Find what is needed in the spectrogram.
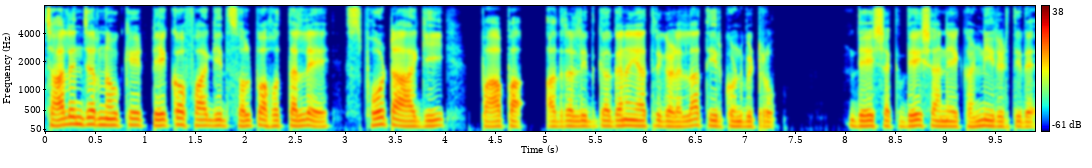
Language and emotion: Kannada, sad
